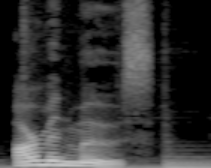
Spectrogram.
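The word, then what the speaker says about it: Meiwes: Armen Moose. Moose. It's pronounced moose.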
